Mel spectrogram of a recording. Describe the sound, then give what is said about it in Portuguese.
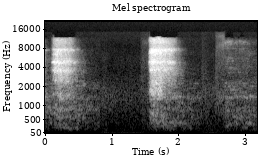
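Forceful exhales through the nose during guided breathing practice: two strong, breathy snorts about a second and a half apart, then a third, much softer puff of air. “Não, agora você é só pelo nariz. Sopra pelo nariz.”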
